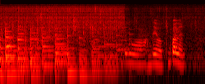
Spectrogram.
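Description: Dried yellow croaker (gulbi) sizzling as it fries, under background music. The sizzle cuts off suddenly about two and a half seconds in.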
